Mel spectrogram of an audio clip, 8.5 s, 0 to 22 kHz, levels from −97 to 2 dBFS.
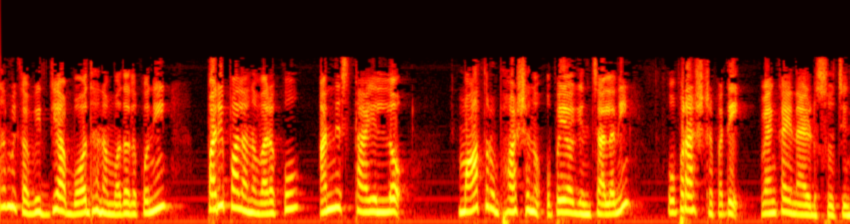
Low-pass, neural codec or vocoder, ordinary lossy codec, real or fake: none; none; none; real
